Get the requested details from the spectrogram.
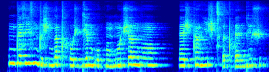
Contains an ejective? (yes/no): yes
